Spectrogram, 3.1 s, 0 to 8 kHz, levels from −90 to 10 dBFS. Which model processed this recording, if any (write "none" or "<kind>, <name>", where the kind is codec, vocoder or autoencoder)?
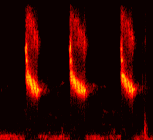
autoencoder, DAC-VAE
